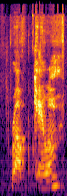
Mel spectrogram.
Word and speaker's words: Ralkalam: this uh this world it's called rock calum or that's how i pronounce it anyway if it has out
